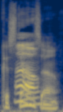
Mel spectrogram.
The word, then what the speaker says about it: Costanzo: And I actually learned that he pronounces his name Costanzo. – Oh, Costanzo. Oh. Okay. – Anthony Roth Costanzo, yes.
